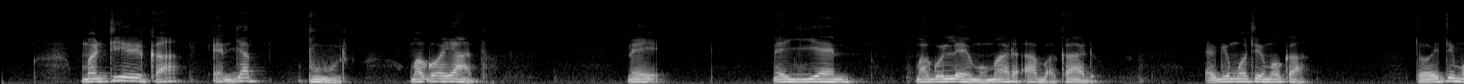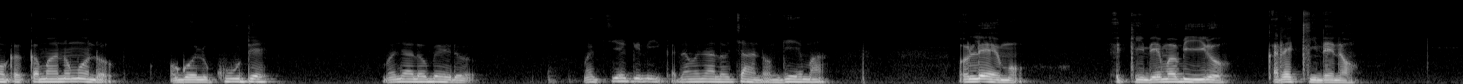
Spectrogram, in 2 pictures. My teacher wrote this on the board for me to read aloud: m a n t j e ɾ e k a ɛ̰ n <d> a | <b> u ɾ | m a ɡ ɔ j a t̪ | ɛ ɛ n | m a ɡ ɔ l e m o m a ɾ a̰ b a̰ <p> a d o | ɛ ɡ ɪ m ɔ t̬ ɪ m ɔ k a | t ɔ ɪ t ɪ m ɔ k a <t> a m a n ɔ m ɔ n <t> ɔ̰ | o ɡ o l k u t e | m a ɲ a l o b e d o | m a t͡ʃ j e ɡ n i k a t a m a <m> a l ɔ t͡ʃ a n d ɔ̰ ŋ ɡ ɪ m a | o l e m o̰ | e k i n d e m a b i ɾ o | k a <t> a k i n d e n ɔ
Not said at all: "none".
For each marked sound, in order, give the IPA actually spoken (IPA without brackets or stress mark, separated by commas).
d͡ʒ, p, k, k, d, ɲ, t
